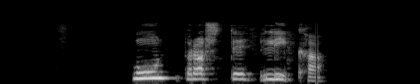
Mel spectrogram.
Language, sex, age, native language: Icelandic, female, 60-69, Icelandic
